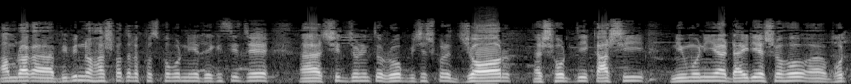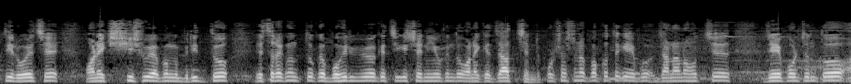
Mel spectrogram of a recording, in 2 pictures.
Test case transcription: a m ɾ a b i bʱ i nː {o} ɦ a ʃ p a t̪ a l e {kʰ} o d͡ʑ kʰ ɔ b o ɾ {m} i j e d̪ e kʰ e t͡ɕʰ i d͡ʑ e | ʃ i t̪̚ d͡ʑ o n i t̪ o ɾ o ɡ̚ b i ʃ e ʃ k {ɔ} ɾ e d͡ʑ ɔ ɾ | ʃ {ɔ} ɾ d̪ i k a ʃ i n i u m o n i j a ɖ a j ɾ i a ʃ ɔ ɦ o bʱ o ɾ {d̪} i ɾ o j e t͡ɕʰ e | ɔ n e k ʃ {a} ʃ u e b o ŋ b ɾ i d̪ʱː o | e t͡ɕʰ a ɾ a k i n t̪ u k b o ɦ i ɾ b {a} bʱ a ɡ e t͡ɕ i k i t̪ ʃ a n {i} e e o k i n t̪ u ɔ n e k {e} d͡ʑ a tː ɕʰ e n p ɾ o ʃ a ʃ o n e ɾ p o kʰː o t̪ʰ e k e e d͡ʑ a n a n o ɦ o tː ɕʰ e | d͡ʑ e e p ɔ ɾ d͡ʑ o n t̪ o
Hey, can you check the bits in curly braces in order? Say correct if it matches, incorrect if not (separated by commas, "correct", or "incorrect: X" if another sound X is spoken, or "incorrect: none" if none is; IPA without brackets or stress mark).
correct, correct, incorrect: n, incorrect: o, incorrect: o, incorrect: t̪, incorrect: i, incorrect: i, correct, correct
